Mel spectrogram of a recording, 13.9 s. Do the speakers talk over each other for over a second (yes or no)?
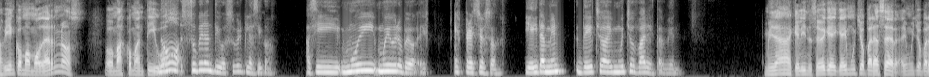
no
